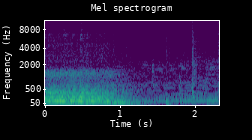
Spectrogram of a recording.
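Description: Polaris Patriot Boost snowmobile's turbocharged two-stroke engine running at idle just after being started, a sign that the reinstalled battery is connected properly. It fades out about a second in, leaving soft background music.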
